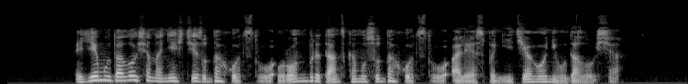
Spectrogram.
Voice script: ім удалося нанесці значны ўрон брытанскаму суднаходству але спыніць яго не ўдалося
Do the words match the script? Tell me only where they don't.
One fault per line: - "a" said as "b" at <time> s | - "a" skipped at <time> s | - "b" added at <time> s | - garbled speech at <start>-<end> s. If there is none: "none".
- "значны" said as "суднаходству" at 2.0 s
